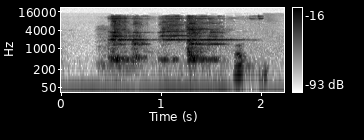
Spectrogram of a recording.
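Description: A brief snatch of recorded music with a steady bell-like ringing tone, starting about half a second in and cutting off near the end as the song's playback is started and stopped.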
